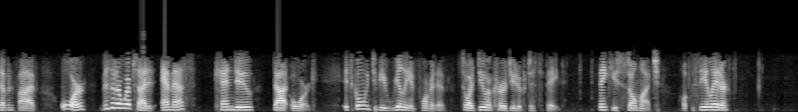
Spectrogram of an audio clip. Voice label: voice call; navigating career change; national ms society telelearning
